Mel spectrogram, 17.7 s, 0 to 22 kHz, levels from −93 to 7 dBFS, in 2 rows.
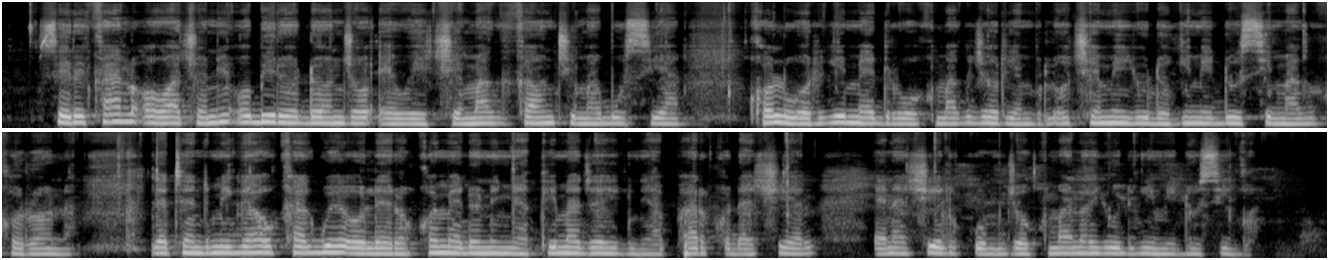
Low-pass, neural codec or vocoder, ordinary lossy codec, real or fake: none; vocoder, 44.1 kHz, 128 mel bands, Pupu-Vocoder; none; fake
